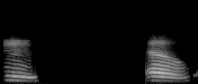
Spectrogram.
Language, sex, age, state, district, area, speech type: Bodo, female, 60+, Assam, Chirang, rural, conversation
